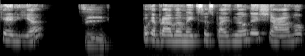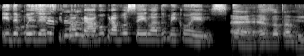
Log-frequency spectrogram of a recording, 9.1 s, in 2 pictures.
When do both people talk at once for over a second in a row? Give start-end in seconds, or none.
4.8-6.1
